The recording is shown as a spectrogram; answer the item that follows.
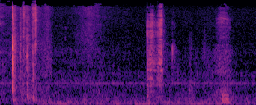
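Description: Faint taps and brushes of fingertips on an iPad's glass touchscreen: a sharp click just after the start, a few soft ones after it, two more midway, and a soft low thump near the end.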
